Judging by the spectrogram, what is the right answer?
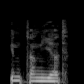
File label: "interniert", German; adjectives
